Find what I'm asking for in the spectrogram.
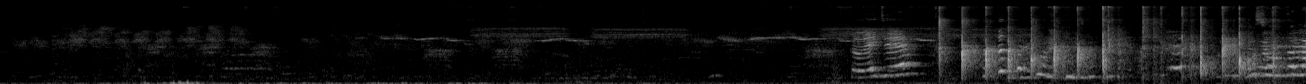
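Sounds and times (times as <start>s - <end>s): faint bird chirps: 0.0s - 9.9s.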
